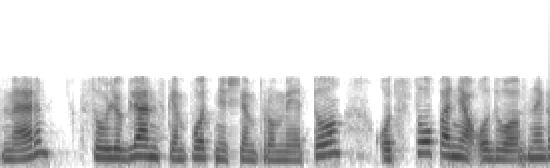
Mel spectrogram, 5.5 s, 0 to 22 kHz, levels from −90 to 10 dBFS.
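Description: iLBC codec damage runs through the whole speech clip. Nothing above 4 kHz survives, and because each 30 ms frame's excitation is coded on its own, the voice carries a plainly audible rough, slightly synthetic edge. The dull, band-limited tone and this level of damage fit iLBC's 13.33 kbps mode.

Lost iLBC frames occur from 2.30 to 2.40 s. About 90 ms of audio is missing, which points to three consecutive 30 ms frames. The decoder fills the hole by repeating the last pitch cycle blended with noise, so the gap sounds like a briefly held, faintly buzzy vowel. The voice returns almost immediately afterwards.

Lost iLBC frames return from 5.13 to 5.26 s. This time about 90 ms of loss is scattered across roughly 180 ms, with the longest run around 70 ms. The concealment cuts in and out, giving short breathy, buzzy holds interleaved with decoded speech. Each recovery is instant, since no iLBC frame depends on the one before it.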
